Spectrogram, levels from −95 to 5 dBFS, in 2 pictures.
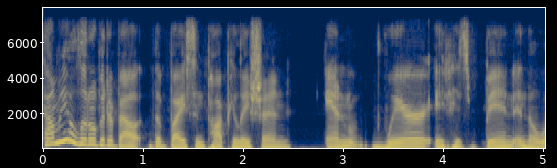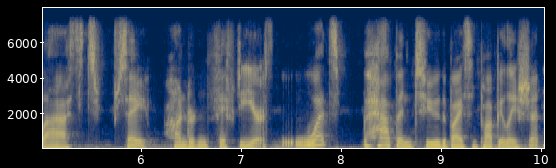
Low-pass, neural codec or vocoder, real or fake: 7.2 kHz; codec, 16 kHz, 16 kbps, FunCodec, trained on Chinese and English, 50 frames a second; fake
